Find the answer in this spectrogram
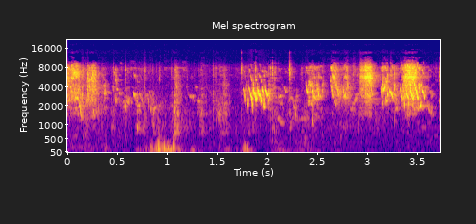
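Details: Colourful young budgerigar chicks playing with a mirror give bursts of high, scratchy chirps and squawks, with a few low thumps and bumps in between.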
